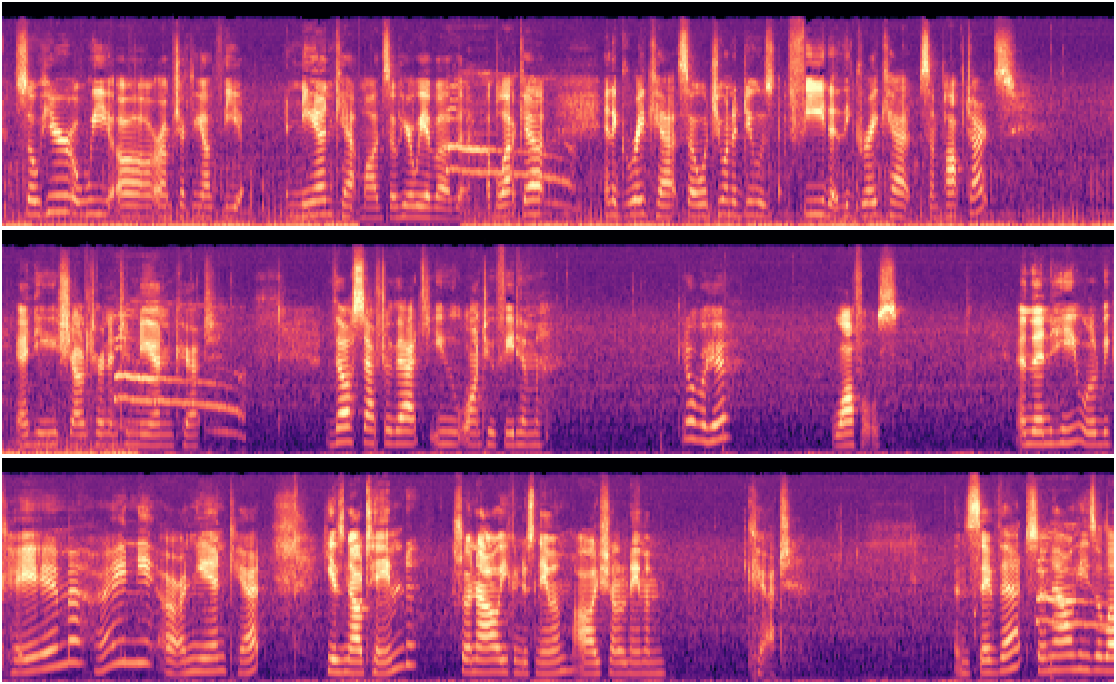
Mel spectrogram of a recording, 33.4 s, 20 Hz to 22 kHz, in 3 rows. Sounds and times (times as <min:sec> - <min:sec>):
Speech: 0:00.0 - 0:10.3, 0:11.3 - 0:13.4, 0:14.4 - 0:16.6, 0:17.9 - 0:18.5, 0:19.4 - 0:20.2, 0:21.3 - 0:28.9, 0:29.7 - 0:30.3, 0:31.8 - 0:33.3.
